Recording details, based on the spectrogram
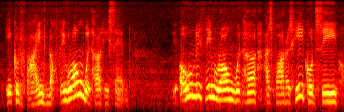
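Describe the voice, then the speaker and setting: An actress playing a mournful, brooding old Irish wife in a radio play, with halting, drawn-out phrases and long pauses. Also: female voice, lowish voice, husky. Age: older. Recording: noisy old cassette of radio broadcast.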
